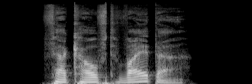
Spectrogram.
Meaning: inflection of weiterverkaufen: 1. second-person plural present 2. third-person singular present 3. plural imperative
- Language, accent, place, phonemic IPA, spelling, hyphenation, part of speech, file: German, Germany, Berlin, /fɛɐ̯ˌkaʊ̯ft ˈvaɪ̯tɐ/, verkauft weiter, ver‧kauft wei‧ter, verb, De-verkauft weiter.ogg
